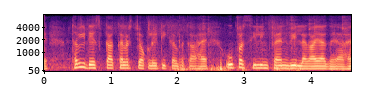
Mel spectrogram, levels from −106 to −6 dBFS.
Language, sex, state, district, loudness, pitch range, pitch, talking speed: Hindi, male, Uttar Pradesh, Lalitpur, -16 LUFS, 130-165 Hz, 150 Hz, 195 wpm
